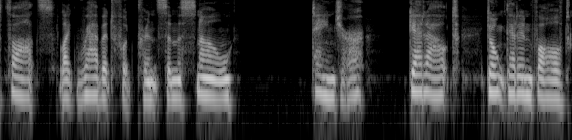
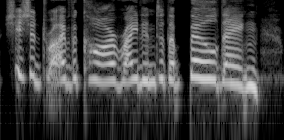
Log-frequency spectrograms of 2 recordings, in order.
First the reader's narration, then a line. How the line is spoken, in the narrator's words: Raina screams in frustration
